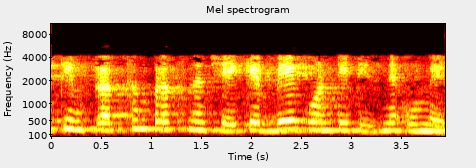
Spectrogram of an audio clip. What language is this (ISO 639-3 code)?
guj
